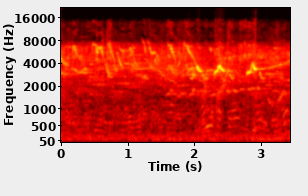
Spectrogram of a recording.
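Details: White-eye from Indonesia singing in a lively, filled-in style: quick high twitters running into several sharp, clear whistled upslurs near the end, with a steady hiss underneath.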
